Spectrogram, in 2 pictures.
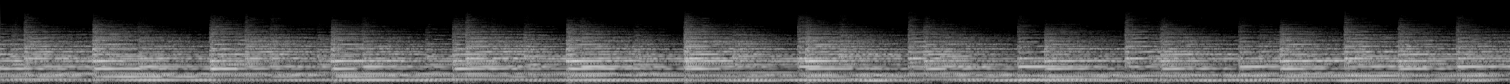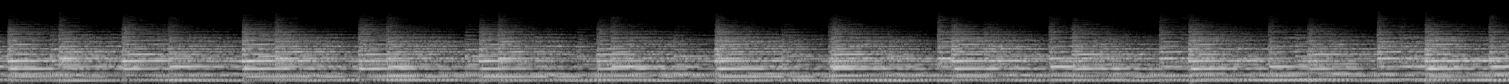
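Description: Several church bells, cast by Cornille-Havard in 1919, ringing together in full swing. Their strikes overlap at about two to three a second over a steady low hum, heard close up in the belfry.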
